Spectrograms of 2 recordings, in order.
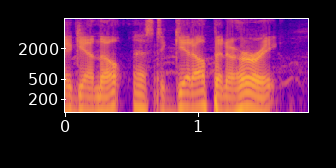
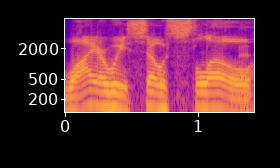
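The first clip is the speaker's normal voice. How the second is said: ordinary talk, nothing marked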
